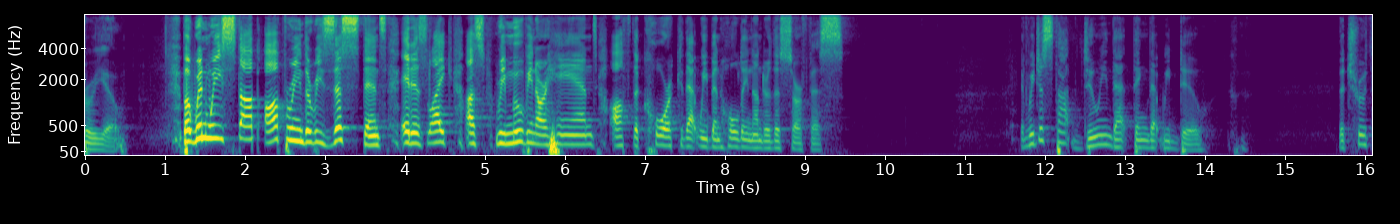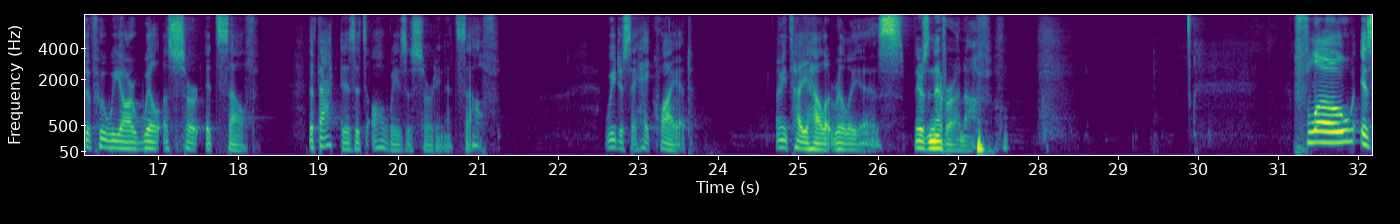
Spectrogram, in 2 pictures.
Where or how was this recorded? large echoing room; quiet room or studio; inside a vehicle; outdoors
large echoing room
